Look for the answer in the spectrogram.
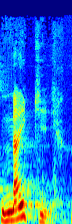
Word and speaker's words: Nike: I don't know if that sounds familiar to you, but as a noun, it's pronounced Nike.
